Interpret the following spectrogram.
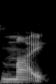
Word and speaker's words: Mai: may you know because her name is pronounced my in Hebrew so I'm going to try and pronounce it the correct way not may like in English so it was mostly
